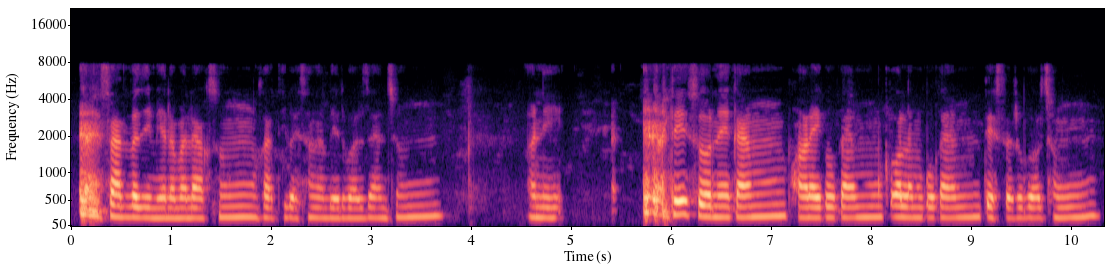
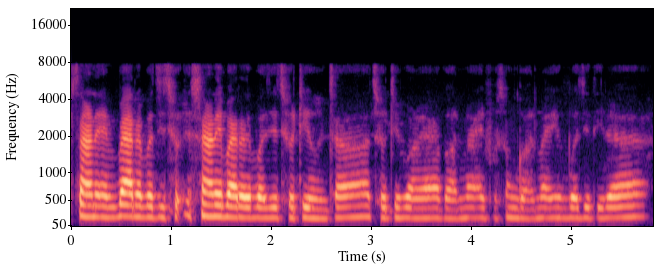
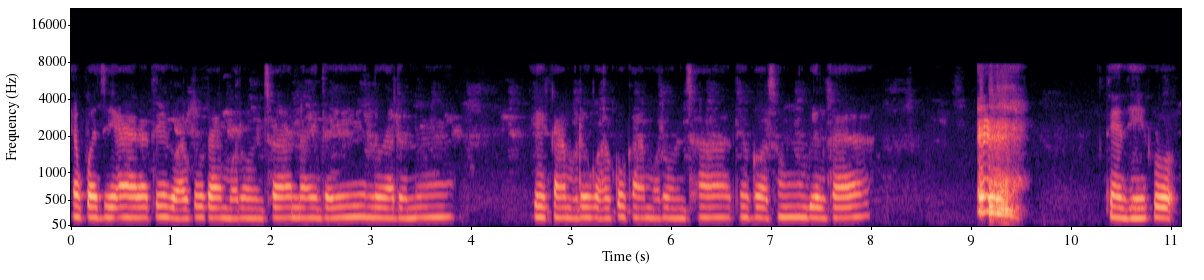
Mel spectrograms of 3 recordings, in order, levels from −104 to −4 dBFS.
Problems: none marked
